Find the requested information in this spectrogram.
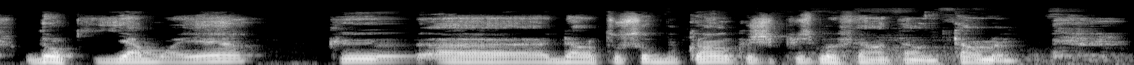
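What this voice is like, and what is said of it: Very thick regional accent, strong intonation. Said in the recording (French): “J'ai un accent à couper au couteau, j'ai une intonation assez forte.”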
